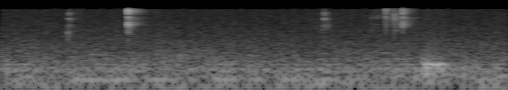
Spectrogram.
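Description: A solid purple-and-white striped soap bar is held in hand and scored in lines with a thin blade. Four quiet, bright, crisp scratching and cutting clicks sound over a faint low background rumble. Each click stops almost instantly, with the sharpest one near the start.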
